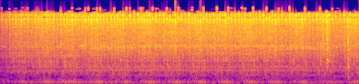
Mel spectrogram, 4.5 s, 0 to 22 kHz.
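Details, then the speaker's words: 2016 Chevy Cruze 1.4L turbo Ecotec run about four quarts low on oil, nearly empty: fast, fairly even ticking about three per second, valvetrain clicking from oil starvation. "i hear that clicking all right it was reading about it was about four quarts low so basically empty a quart don't know how steel running"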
